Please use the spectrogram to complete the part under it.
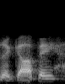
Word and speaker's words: agape: I pronounce it agape. I know that there's different ways to pronounce this word. Agape.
